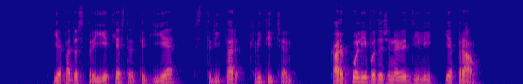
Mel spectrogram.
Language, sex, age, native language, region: Slovenian, male, 12-17, Slovenian, Drava region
